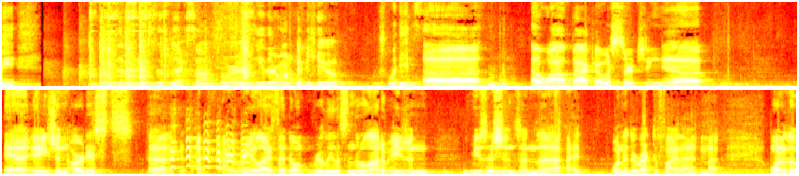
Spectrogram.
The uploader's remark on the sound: When it comes to cool stuff happening in Chicago podcast, Postloudness is high on our list, so we were really jazzed to collaborate with them for an evening of live storytelling.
